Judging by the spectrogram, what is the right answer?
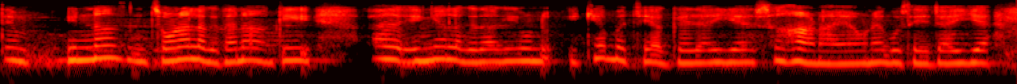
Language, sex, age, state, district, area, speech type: Dogri, female, 18-30, Jammu and Kashmir, Udhampur, rural, spontaneous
